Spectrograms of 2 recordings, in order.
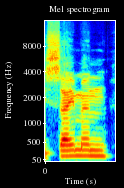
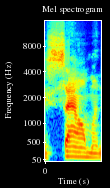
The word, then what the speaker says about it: salmon: Like you may be going on a salmon uh bake or uh I want to say salmon. Everybody says you got you don't pronounce the L, Mike.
